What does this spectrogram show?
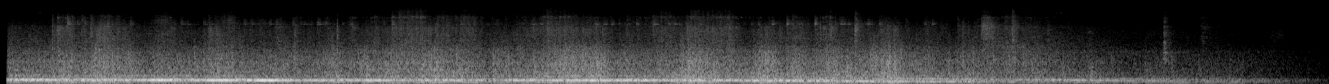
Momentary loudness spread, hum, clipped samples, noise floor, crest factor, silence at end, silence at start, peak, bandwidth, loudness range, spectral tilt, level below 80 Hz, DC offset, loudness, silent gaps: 16 LU; none; under 0.1%; -52 dBFS; 14 dB; 0.85 s; 0.05 s; -6 dBFS; 10.5 kHz; 13 LU; -7.5 dB/octave; -42 dBFS; under 0.1%; -20 LUFS; none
